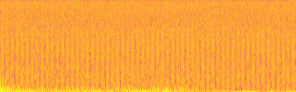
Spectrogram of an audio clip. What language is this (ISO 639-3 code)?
nor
